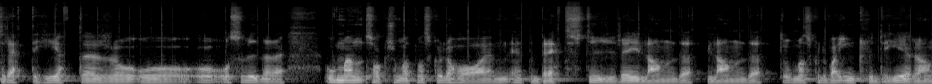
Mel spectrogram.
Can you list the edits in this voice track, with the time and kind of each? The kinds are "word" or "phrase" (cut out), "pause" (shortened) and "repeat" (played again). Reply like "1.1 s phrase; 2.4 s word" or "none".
3.7 s phrase; 7.1 s repeat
